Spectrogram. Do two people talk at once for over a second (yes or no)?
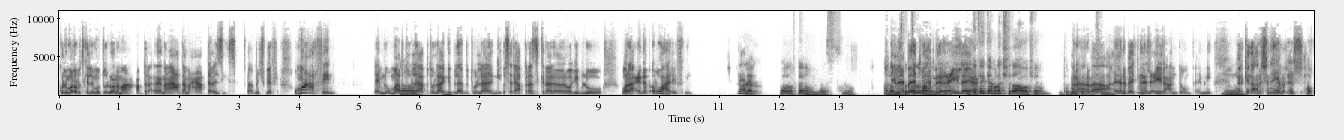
yes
